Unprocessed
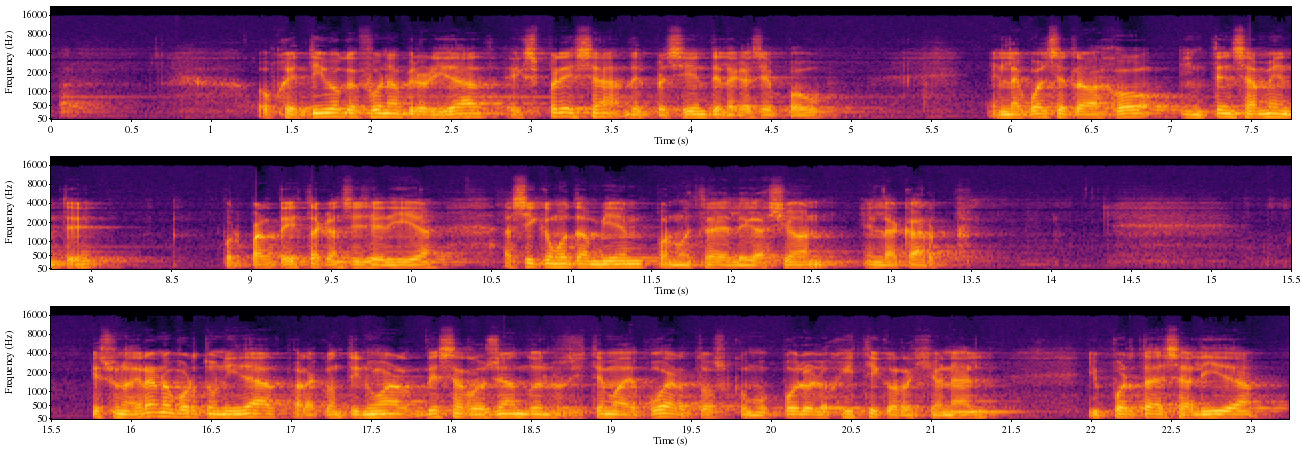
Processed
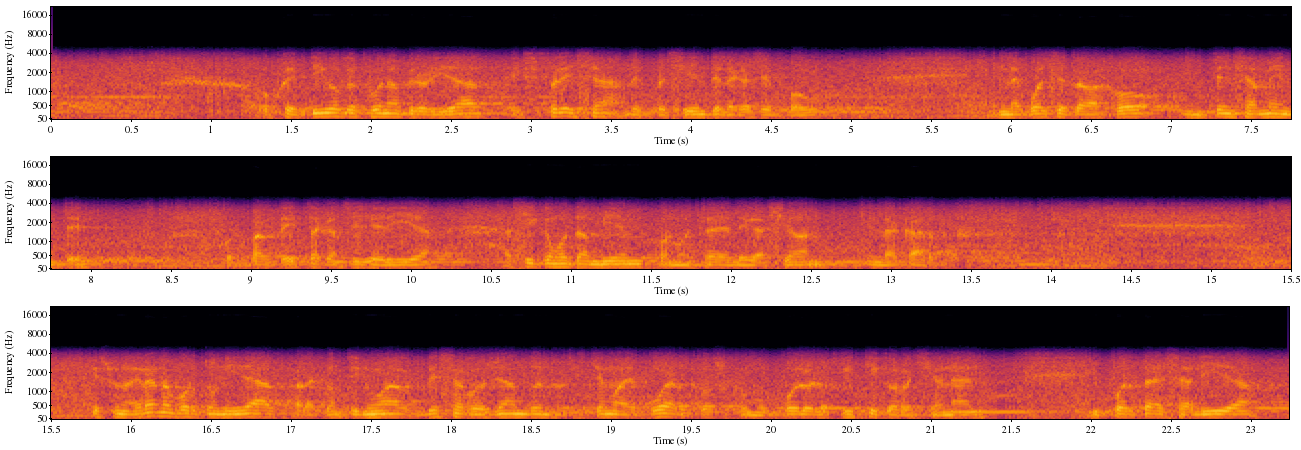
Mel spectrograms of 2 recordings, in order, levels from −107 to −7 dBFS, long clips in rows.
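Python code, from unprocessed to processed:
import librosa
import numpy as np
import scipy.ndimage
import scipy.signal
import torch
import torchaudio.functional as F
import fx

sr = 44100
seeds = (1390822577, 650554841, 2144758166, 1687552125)

y = fx.delta_mod(x, sr, bps=16000, step_db=-22.0)
y = y * 10.0 ** (-3.5 / 20.0)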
